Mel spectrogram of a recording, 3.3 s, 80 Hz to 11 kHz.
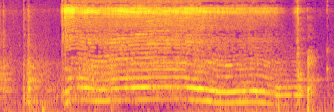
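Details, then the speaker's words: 4x6 metal bandsaw with DIY hydraulic downfeed (pneumatic cylinder, Summit flow control valve): steady mid-pitched blade hum with high hiss while cutting normally, downfeed holding with decent rate control. "sounds like a saw. So it holds just fine, and I have decent control over the downfeed rate."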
